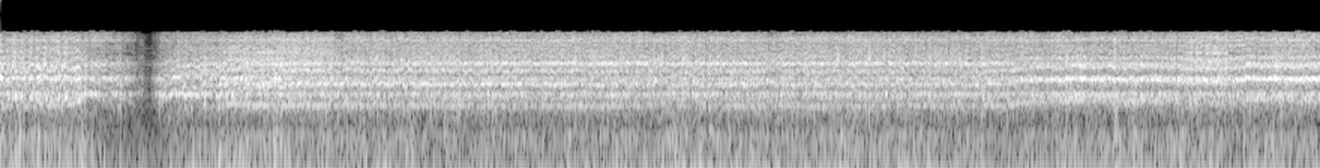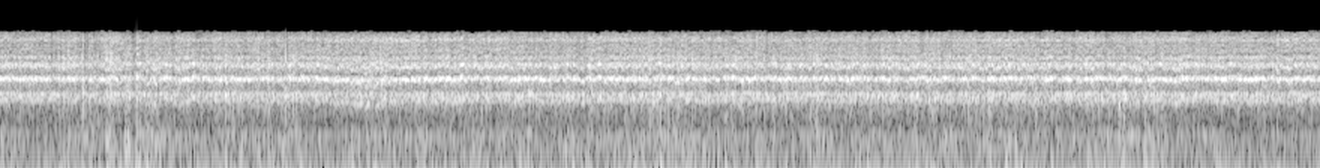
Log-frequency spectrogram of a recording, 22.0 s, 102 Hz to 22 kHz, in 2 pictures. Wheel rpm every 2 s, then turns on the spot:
130, 180, 200, 200, 210, 230, 230, 230, 240, 230, 230.
none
